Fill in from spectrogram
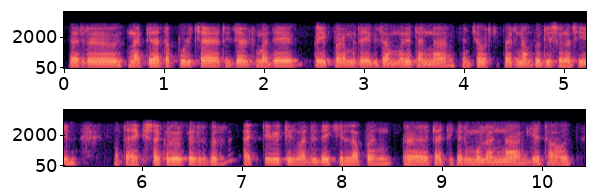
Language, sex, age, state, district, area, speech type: Marathi, male, 18-30, Maharashtra, Ratnagiri, urban, conversation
